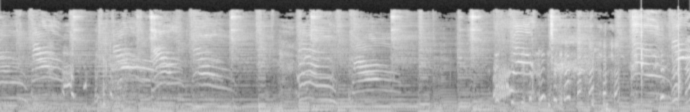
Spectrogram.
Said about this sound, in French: Voici … avec Silent Night.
